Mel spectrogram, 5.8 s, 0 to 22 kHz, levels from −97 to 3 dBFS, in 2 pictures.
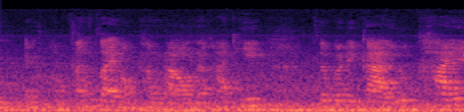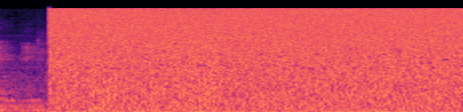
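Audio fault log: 3.2–5.8 s, samples built from the wrong bytes: from 3.2 s to the end, each sample is assembled from misordered or misaligned bytes, so the jittery low bits dominate and the speech turns into loud, harsh broadband noise. The spectrogram fills with flat broadband energy, and the waveform becomes a dense block.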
